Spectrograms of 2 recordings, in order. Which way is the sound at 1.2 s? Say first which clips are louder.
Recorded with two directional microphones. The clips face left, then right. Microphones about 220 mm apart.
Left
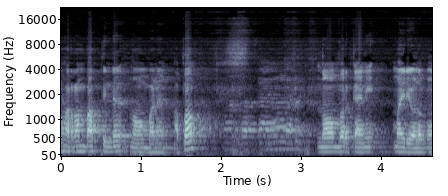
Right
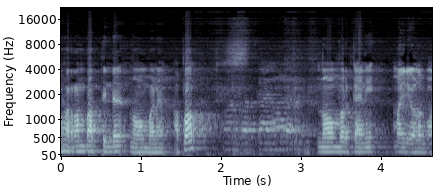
Left 1 dB; 30° left (ahead or behind).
